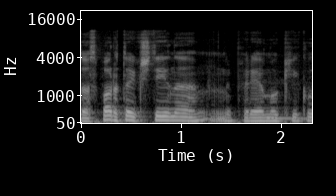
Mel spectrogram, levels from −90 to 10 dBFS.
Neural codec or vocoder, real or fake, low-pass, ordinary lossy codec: none; real; 10.8 kHz; MP3, 96 kbps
